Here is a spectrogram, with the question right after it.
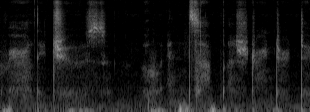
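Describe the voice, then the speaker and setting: A woman is whispering at a fairly slow pace. Noticeable background noise sits behind her. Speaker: ASMR creator. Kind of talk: book reading for sleep. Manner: whispered, soft-spoken.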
